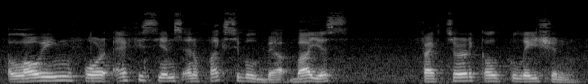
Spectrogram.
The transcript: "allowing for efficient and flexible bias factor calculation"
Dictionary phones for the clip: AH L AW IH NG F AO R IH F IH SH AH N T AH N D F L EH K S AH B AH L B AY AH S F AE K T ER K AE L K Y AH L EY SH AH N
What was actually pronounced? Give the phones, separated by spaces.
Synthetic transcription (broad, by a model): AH L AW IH NG F AO R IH F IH S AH N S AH N F L EH K S AH B AH L B AY AH S F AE K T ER K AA L K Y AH L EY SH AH N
